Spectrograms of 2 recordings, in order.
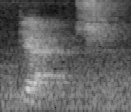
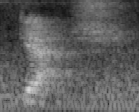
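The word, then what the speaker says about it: cache: Another word which we often mispronounce is catch. Now it is actually not catch, it is cash. Cash. Now it sounds a little different, of course, that you might have heard, some people have not heard about it, but yes, that's the correct pronunciation. It's cash. And other word is Arctic.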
